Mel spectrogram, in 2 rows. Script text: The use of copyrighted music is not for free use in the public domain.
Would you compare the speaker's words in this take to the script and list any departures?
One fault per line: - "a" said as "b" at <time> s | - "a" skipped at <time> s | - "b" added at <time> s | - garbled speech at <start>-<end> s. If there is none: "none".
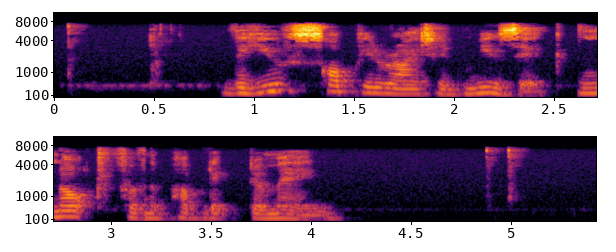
- "of" skipped at 1.4 s
- "is" skipped at 2.6 s
- "free use in" skipped at 3.1 s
